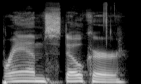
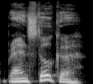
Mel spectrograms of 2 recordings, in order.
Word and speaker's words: Bram Stoker: of this because of bram stoker bro author bren which he just pronounced his name wrong bran stoker it's bram stoker bram stoker that doesn't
